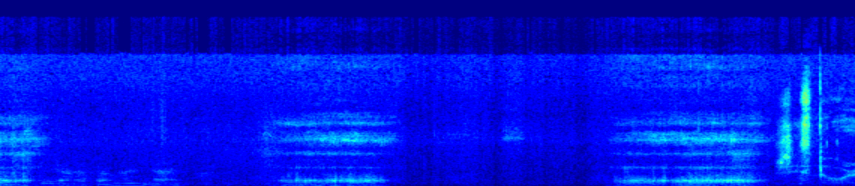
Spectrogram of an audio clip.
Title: OMG she can snore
